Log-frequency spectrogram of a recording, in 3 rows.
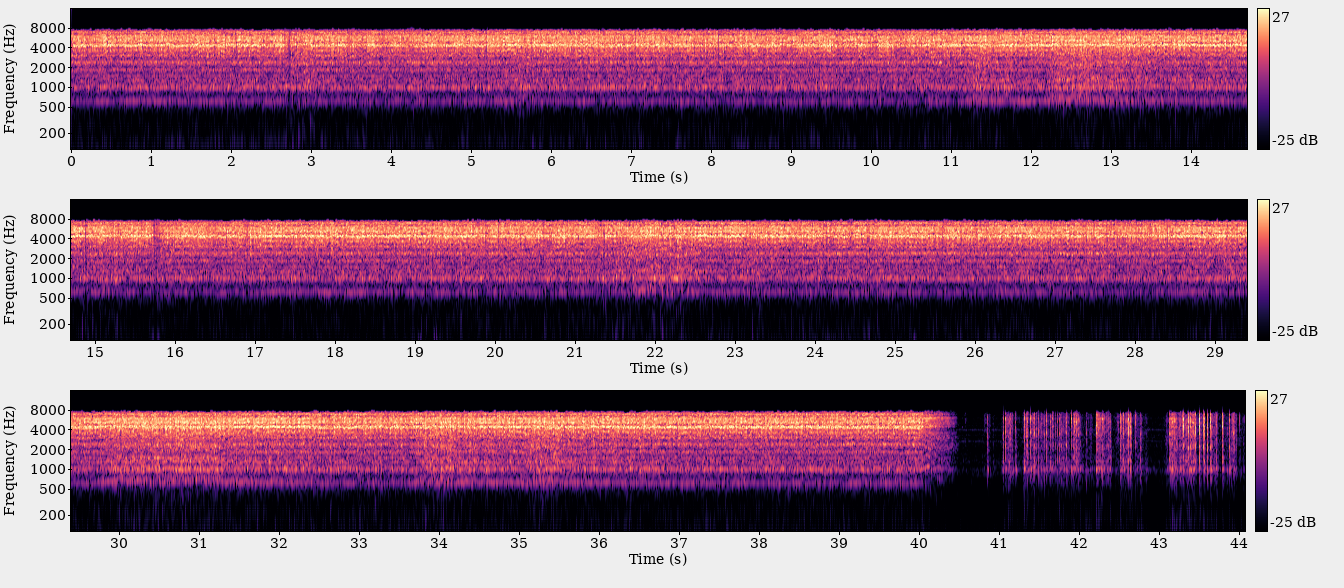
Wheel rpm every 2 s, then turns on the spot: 170, 160, 160, 160, 160, 160, 160, 160, 160, 160, 160, 160, 160, 160, 160, 160, 160, 160, 160, 150, 30, 20.
40-44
